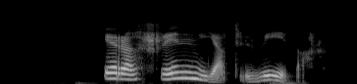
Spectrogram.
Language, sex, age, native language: Icelandic, female, 7, Swedish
